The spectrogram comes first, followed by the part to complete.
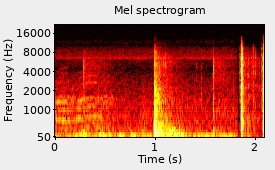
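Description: Sharp cracks of paintball markers firing during play, one about a second in and a louder one near the end.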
